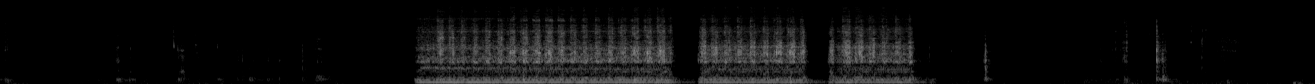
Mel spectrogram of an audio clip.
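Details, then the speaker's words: Raymarine ST1000/ST2000 tillerpilot ram whirs and clatters harshly on outward thrust: bearing retained only by small plastic disc floats 2–4 mm, letting shafts float and drive belt misalign; fix is a small aluminium washer. "you can see here that it floats 2 to 4 mm uh that creates your noise and it also allows the belt to go out of alignment and that's the problem we're dealing with in this case the floating of the bearing"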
